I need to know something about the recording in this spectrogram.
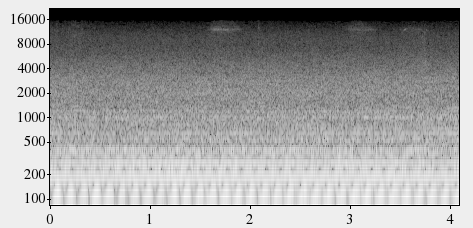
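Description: Steady low hum of a running machine, one unchanging drone made of several even tones.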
